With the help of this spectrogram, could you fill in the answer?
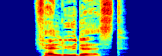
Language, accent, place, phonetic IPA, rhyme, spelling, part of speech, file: German, Germany, Berlin, [fɛɐ̯ˈlyːdəst], -yːdəst, verlüdest, verb, De-verlüdest.ogg
- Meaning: second-person singular subjunctive II of verladen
